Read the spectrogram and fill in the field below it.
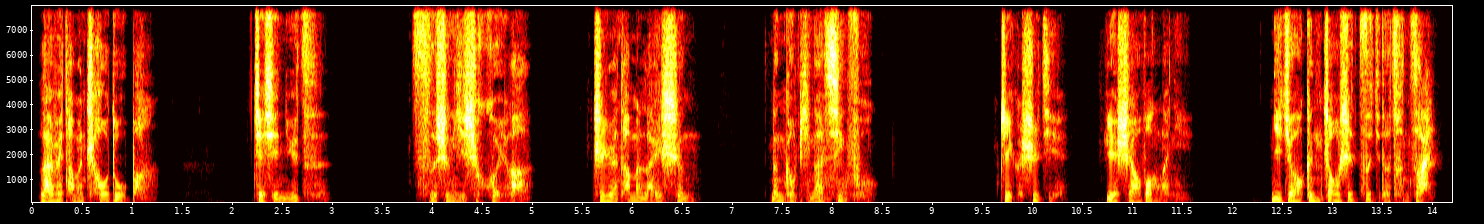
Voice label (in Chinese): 角色 师兄, putonghua nan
